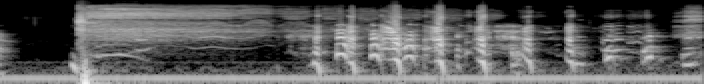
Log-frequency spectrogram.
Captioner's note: laughing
